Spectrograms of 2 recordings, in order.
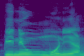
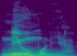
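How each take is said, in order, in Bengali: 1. শুরুতে 'p' ধ্বনি উচ্চারিত হয়। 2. শুরুতে কোনো 'p' ধ্বনি উচ্চারিত হয় না। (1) "এটা পিনিউমোনিয়া নয়" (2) "পি এর কোনো এখানে সাউন্ড নেই"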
